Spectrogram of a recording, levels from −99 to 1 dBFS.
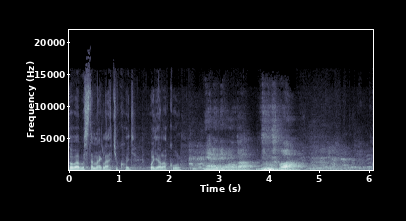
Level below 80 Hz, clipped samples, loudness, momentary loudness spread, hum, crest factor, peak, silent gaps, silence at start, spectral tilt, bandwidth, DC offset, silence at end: -44 dBFS; under 0.1%; -22 LUFS; 18 LU; none; 20 dB; -2 dBFS; none; 0 s; -7.5 dB/octave; 14.5 kHz; under 0.1%; 0 s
